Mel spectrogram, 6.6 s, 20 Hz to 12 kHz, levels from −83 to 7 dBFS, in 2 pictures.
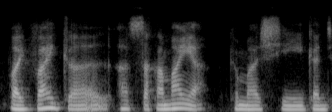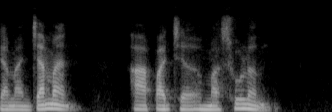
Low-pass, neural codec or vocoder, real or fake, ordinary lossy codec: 7.2 kHz; codec, 16 kHz, 1 kbps, X-Codec, HuBERT features, trained on LibriSpeech; fake; Opus, 16 kbps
